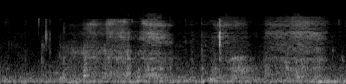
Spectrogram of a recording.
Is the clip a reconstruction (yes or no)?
yes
